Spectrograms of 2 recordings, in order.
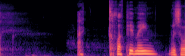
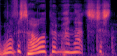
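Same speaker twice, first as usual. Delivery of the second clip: much higher, incredulous; mock disbelief; 12 semitones higher than usual. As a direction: squeak it out in disbelief. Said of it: "I was like".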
